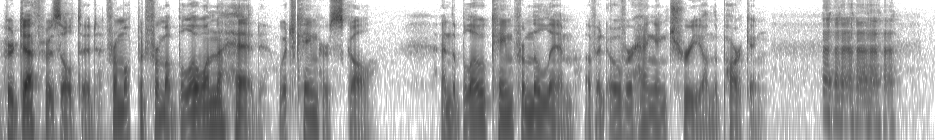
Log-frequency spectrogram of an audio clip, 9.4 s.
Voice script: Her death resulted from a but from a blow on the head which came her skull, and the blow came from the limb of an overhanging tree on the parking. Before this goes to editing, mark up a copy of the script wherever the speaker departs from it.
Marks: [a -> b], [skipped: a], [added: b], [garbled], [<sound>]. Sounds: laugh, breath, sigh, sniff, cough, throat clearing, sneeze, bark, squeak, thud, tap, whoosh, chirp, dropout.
Her death resulted from a but from a blow on the head which came her skull, and the blow came from the limb of an overhanging tree on the parking. [laugh]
